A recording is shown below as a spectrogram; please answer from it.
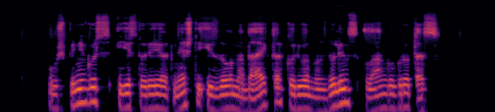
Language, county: Lithuanian, Telšiai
